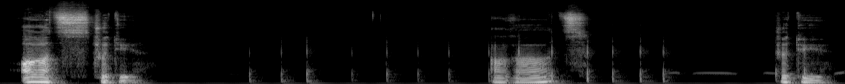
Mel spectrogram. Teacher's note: yenə də sözün sonundakı cingiltili samit karşılığına çevrilir. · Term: samit karlaşır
